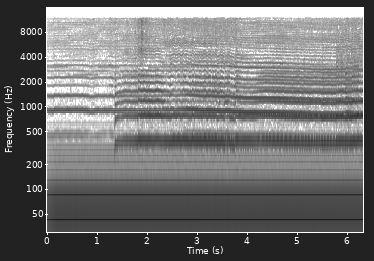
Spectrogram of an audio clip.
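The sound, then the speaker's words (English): Two mosquitoes buzz close to the ear in a continuous, thin, high whine rich in overtones. Their pitches waver and shift slightly as they fly, over a steady low hum, with no talking. “that was the extremely unpleasant sound of not one, but 2 mosquitoes buzzing around near your ear”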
